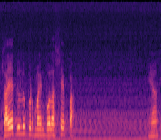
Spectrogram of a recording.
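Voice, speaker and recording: A man with a Sabah Malay accent preaches in a church through a microphone, his voice sitting a little high for a man. He acts out small scenes with quick changes of voice and laughs often. A faint hum stays under the recording. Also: dark tone, dull audio. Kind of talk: sermon.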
